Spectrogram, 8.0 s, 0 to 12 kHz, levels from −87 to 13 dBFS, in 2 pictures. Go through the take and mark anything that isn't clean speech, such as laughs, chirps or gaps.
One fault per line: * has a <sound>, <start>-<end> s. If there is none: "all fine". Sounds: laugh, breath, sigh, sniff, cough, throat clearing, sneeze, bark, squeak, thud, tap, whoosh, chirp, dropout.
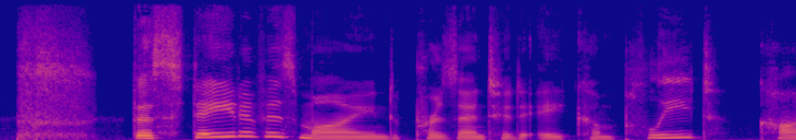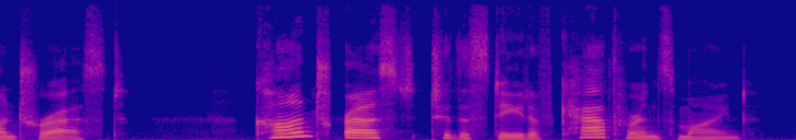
* has a breath, 0.1-0.5 s
* has a dropout, 5.6-5.7 s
